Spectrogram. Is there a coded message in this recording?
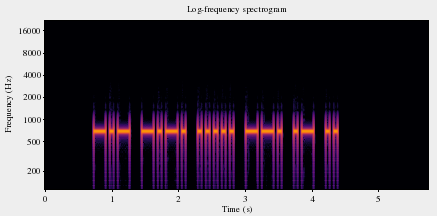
Yes: Morse code from 0.7 to 4.4 s, heard as a keyed tone, about 20 wpm, 700 Hz. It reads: KC5GAI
